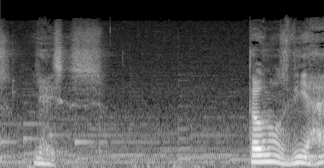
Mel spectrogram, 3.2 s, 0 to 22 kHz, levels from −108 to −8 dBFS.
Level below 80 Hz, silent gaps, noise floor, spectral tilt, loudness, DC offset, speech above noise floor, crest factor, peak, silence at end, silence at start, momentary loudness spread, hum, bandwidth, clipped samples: -50 dBFS; none; -43 dBFS; -7.5 dB/octave; -21 LUFS; under 0.1%; 22 dB; 22 dB; -2 dBFS; 0 s; 0 s; 27 LU; none; 12 kHz; under 0.1%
